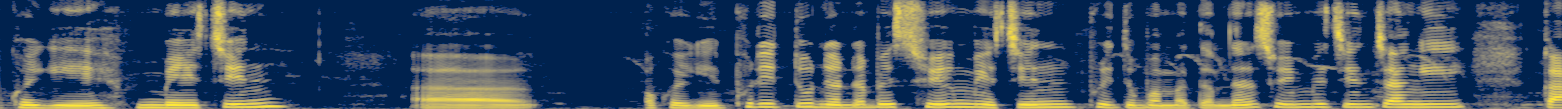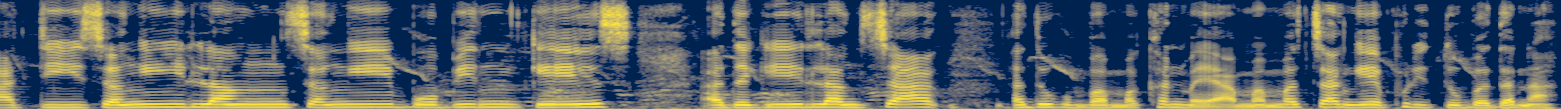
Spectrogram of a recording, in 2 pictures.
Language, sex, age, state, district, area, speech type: Manipuri, female, 60+, Manipur, Imphal East, rural, spontaneous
